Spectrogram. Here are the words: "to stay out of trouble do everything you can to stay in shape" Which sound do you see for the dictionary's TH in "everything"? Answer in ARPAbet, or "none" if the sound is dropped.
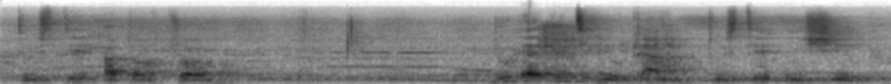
T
